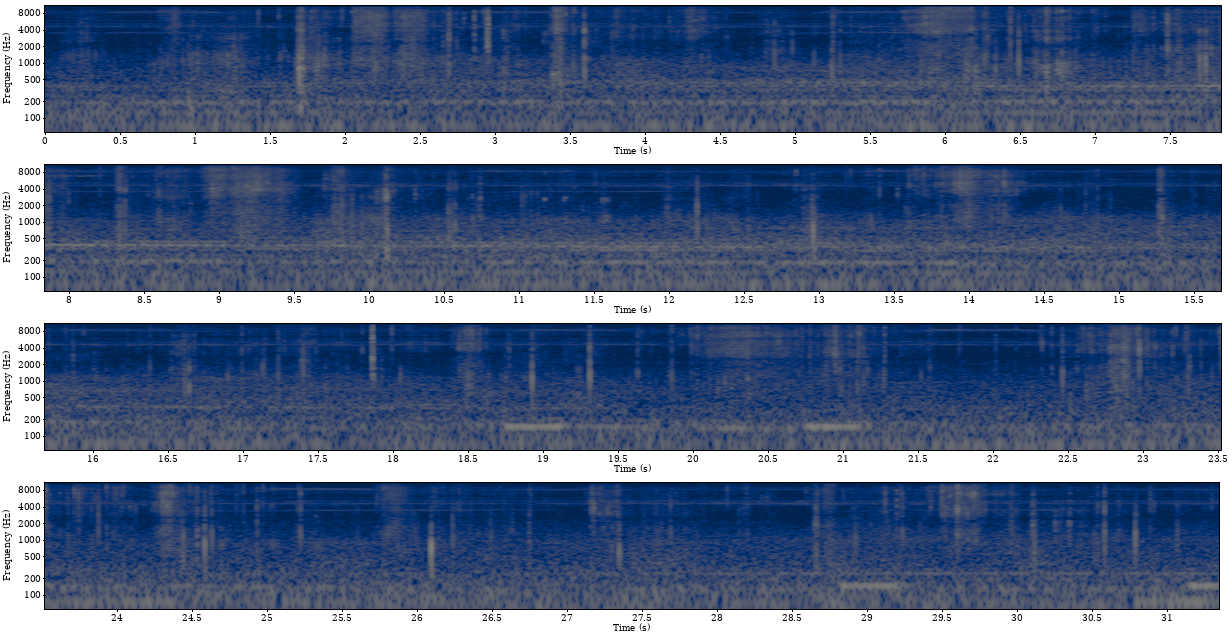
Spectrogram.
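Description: Irregular footsteps crunching and crackling through dry leaf litter and twigs, over a steady high chirring of insects.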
